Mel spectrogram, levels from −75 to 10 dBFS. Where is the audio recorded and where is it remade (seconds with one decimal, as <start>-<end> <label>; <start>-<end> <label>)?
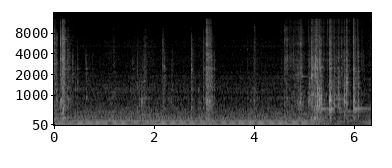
0.0-4.6 recorded; 4.6-5.6 remade; 5.6-6.4 recorded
